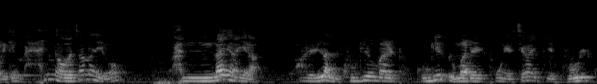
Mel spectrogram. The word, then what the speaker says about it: 환난: 환난이 아니라 환란, 국의음화를 통해서 제가 이제 구를 잘 모르는데 쓸 때는 환난이라 쓰고 읽을 때는 환란으로 발음하여 주시면 좋겠습니다. 그럴 때는 사모님이나 누가 옆에서 자꾸 알려드려야 돼요. 목사님, 환난이 아니라 환란 이렇게 하셔야 됩니다.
